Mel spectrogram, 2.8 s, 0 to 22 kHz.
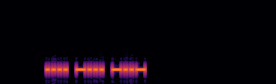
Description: Morse code, heard as a keyed tone, about 40 wpm, 700 Hz. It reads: HBX
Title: USA Call Sign Postfixes - 3 Letters 40wpm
